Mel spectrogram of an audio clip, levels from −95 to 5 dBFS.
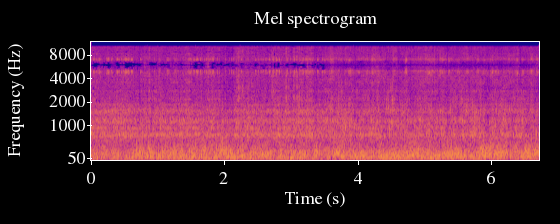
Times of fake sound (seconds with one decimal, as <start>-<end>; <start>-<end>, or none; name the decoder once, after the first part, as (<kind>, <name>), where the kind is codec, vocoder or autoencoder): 3.5-6.7 (codec, HILCodec)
